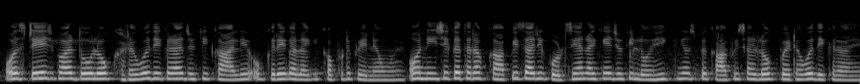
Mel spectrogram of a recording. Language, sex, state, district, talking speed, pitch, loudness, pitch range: Hindi, female, Chhattisgarh, Bastar, 305 wpm, 255 Hz, -26 LUFS, 230-260 Hz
